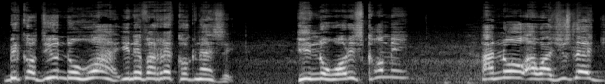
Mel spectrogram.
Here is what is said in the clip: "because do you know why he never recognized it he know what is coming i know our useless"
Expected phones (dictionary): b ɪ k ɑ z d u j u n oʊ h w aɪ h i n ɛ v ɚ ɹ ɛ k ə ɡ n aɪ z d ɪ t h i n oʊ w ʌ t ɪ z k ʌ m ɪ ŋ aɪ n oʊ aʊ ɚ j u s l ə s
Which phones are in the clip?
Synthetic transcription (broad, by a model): b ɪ k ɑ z d u j u n oʊ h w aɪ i n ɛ v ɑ ɹ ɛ k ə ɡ n aɪ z ɪ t h i n oʊ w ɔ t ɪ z k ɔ m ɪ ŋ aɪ n oʊ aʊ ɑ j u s l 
